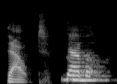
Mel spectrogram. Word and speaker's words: doubt: So silent B, doubt.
